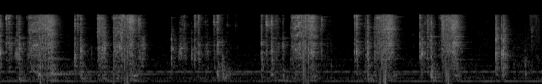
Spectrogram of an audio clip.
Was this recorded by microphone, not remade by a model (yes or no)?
yes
